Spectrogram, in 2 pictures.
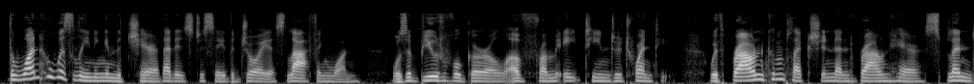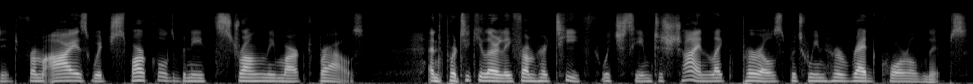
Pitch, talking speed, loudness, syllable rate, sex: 160 Hz, 165 wpm, -23 LUFS, 4.4 syllables/s, female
